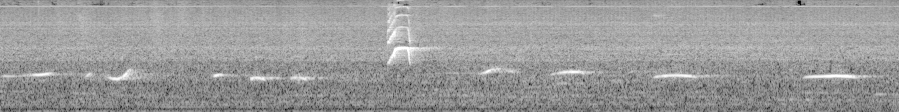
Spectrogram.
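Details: A pet cockatiel, playing, gives soft, level whistled notes in short bursts, broken once by a sharp, bright chirp.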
